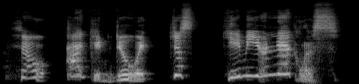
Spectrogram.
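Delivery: very high, small little-man voice. Redoing a friend's impression of a little man in a story, Toad voice. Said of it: "do a better impression of this little man".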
